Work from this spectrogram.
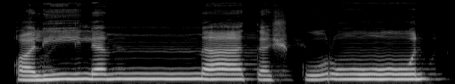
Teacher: میم مشدد کا غنہ کرتے ہوئے پڑھنا ہے۔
